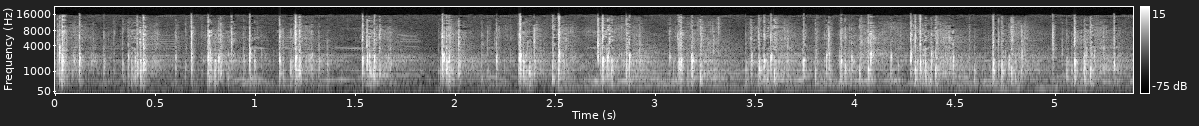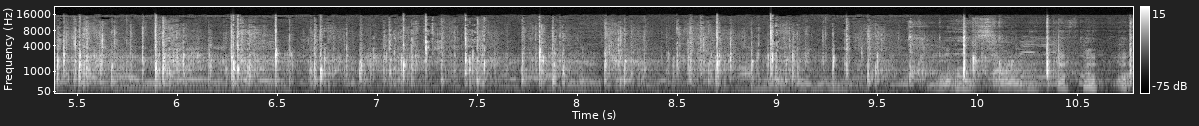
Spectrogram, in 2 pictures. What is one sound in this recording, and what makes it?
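A crowd claps quickly and steadily.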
